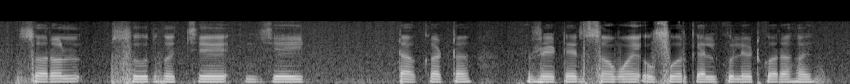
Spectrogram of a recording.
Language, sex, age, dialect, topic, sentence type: Bengali, male, 18-24, Western, banking, statement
